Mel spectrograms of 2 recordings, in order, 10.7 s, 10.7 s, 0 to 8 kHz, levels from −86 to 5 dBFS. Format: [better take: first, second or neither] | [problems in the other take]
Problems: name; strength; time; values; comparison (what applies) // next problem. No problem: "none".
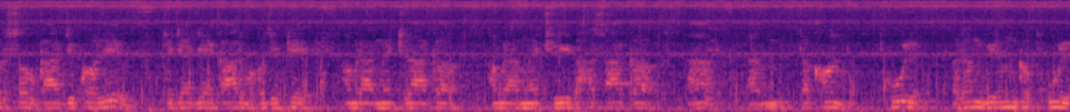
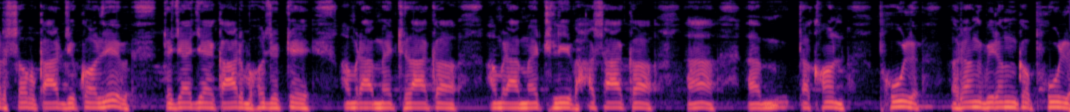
second | background sound (Boiling); 5 dB below the speech // room echo; dies away in 0.7 s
